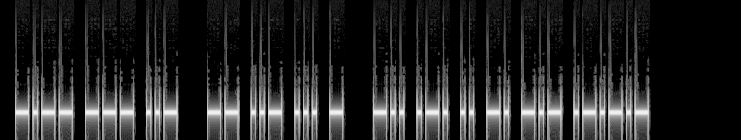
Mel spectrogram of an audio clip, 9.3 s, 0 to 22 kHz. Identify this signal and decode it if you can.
Morse code, heard as a keyed tone, about 22 wpm, 700 Hz. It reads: YOU MUST DRINK.
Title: Sentences from Top 1500 Words 22wpm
